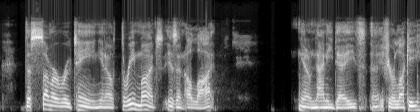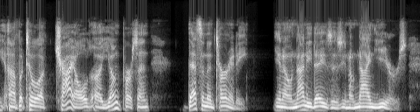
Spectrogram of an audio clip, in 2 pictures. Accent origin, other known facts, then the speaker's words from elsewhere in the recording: the South, United States; I was raised in the South, and I'm staying here.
